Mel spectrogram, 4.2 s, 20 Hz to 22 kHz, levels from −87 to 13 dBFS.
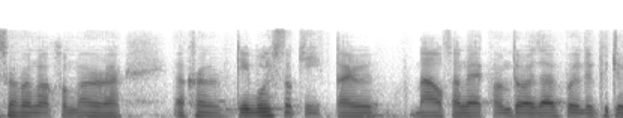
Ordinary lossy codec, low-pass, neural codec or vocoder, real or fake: none; none; codec, 16 kHz, 0.5 kbps, X-Codec, HuBERT features, trained on general audio; fake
